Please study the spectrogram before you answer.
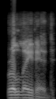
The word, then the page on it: related: American English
